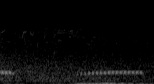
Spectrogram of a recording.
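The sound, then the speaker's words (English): A turtle dove coos with a soft, purring, low tone: a brief note, then a longer rolling phrase. It stands alone against faint background hiss, with no talking. “In the meantime, turtle doves, and a word from our sponsors.”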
